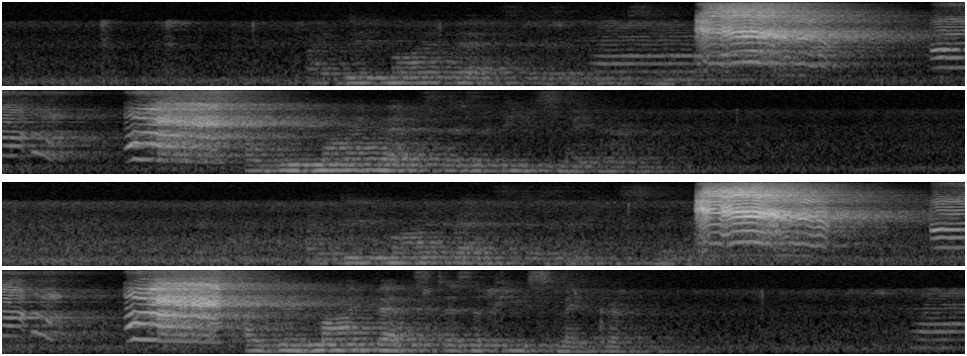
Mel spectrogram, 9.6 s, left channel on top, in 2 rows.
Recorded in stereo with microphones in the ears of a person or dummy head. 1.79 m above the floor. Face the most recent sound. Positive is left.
turn(degrees=-70)  # may be behind; listen again after turning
